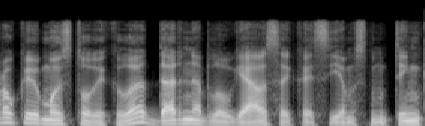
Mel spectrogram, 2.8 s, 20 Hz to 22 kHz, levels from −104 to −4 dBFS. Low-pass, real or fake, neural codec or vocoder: 10.8 kHz; fake; codec, 16 kHz in and 24 kHz out, 0.9 kbps, LongCat-Audio-Codec, fine tuned four codebook decoder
